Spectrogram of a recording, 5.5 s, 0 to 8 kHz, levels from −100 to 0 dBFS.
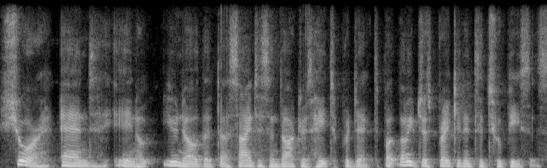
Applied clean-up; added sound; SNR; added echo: neural separator model SepFormer DNS4.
